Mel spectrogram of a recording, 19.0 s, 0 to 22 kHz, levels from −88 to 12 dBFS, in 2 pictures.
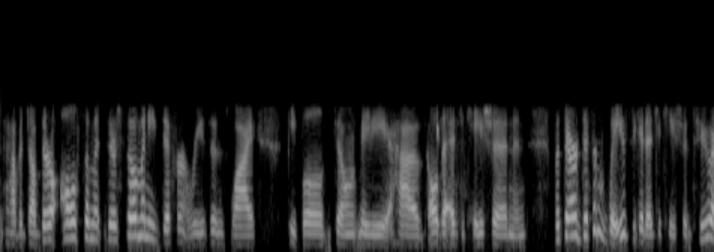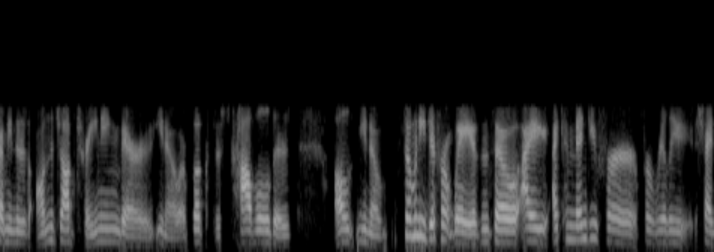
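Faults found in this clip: iLBC codec damage, entire clip, plainly audible. Hard band limit: line band about 300 Hz to 3.7 kHz, nothing above 3.8 kHz. Speech rough and slightly synthetic, typical of frame-independent excitation coding in 30 ms frames. Roughness fits the 13.33 kbps mode. Component: narrowband VoIP codec leg on the call path.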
